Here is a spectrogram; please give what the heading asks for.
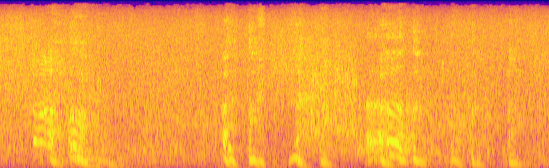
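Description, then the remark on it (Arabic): Heavy rain pours steadily as a dense, constant hiss through the whole scene, while voices talk over it in short, animated bursts. “لم أشهد طوال حياتي مطرا شديدا كهذا.”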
